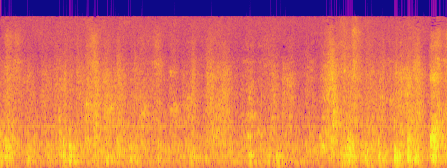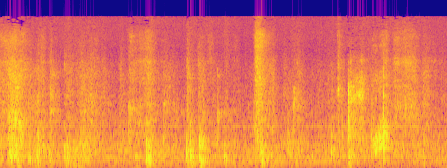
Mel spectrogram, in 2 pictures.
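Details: Two puppies, a Boston Terrier and a French Bulldog, wrestling together: rough broadband scuffles, panting snorts and brief whimpering squeaks in uneven bursts, a higher whine near the end, indoors.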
